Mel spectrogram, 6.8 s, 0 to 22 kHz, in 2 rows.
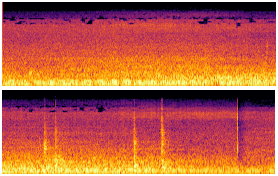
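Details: Truck with newly replaced engine, about 225 miles, after computer relearn following StabiliTrak light: even low rumble at steady speed, no knocks, ticks or misses over faint outdoor noise; engine runs healthy.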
